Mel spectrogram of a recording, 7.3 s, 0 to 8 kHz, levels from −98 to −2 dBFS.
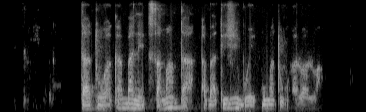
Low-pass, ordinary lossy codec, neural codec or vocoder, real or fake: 7.2 kHz; Opus, 16 kbps; none; real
